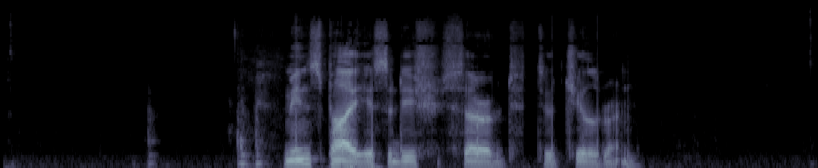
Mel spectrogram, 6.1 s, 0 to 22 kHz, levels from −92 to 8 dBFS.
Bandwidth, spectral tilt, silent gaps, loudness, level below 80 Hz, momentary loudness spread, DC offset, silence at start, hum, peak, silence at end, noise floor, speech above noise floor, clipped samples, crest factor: 14.5 kHz; -5 dB/octave; none; -35 LUFS; -62 dBFS; 21 LU; under 0.1%; 1.1 s; none; -14 dBFS; 1.35 s; -81 dBFS; 46 dB; under 0.1%; 26 dB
